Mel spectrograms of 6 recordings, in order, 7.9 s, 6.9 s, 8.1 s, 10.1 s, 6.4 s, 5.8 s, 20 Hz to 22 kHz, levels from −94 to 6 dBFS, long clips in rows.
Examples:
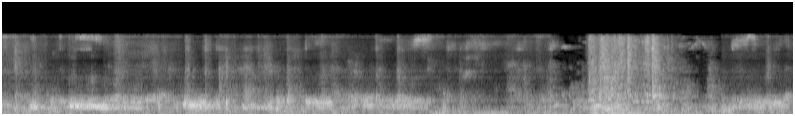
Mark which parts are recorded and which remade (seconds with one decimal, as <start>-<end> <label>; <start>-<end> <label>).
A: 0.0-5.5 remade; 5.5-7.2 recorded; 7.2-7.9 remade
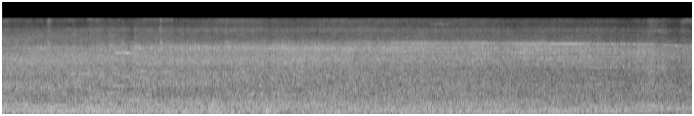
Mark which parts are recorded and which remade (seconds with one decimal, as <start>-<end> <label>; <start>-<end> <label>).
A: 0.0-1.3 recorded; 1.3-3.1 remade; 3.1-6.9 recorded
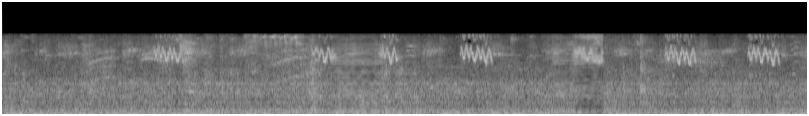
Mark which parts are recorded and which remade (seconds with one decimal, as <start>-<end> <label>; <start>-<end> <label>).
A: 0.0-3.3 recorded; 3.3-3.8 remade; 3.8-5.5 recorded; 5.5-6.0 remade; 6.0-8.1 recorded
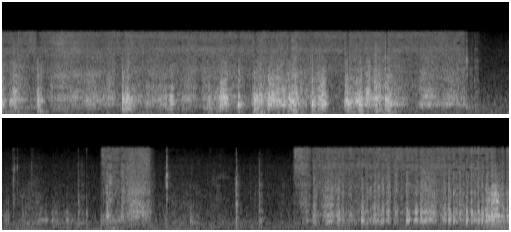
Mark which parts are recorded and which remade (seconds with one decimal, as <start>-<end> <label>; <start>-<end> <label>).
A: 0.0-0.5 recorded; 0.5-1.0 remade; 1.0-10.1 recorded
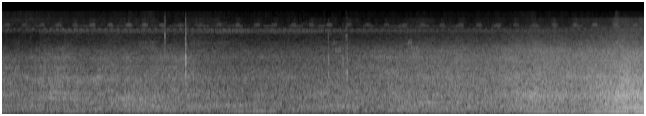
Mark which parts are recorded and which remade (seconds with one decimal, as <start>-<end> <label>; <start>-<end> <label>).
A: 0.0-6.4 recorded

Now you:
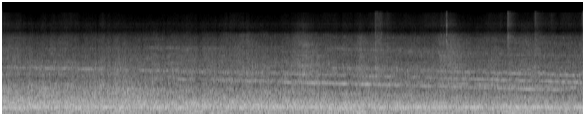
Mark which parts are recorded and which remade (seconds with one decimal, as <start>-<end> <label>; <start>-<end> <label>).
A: 0.0-5.8 remade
